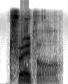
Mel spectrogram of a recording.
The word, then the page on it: treadle: British English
